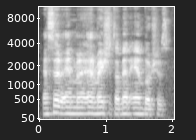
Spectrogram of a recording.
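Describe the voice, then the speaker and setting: A man's mid-range voice comes quickly over slight background noise as he reviews video games. The commentary is casual and spontaneous, rambling and opinionated, full of energy and slang.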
